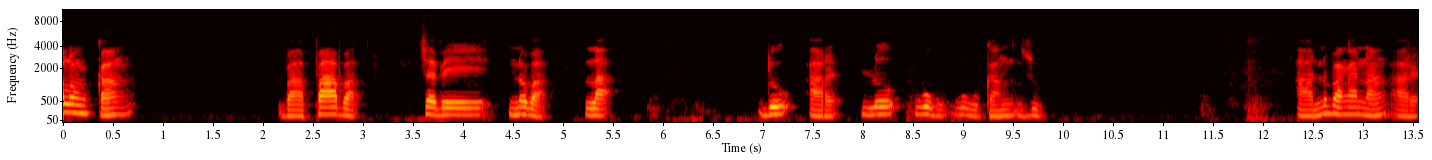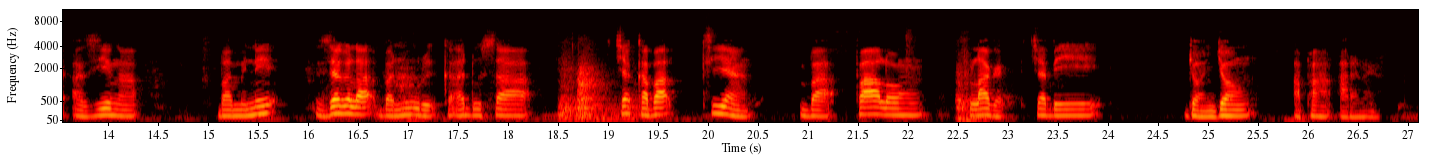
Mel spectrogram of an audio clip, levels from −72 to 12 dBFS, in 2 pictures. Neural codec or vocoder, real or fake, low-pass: none; real; 9.9 kHz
